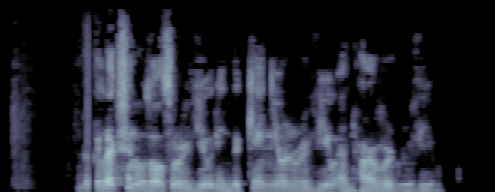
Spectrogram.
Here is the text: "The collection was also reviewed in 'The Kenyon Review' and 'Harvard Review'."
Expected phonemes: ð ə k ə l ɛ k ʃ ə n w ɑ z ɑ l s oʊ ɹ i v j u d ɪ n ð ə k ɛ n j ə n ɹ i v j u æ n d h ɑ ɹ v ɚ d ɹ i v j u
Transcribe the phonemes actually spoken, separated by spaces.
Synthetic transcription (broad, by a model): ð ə k ə l ɛ k ʃ ə n w ɑ z ɑ l s oʊ ɹ i v j u d ɪ n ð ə k ɛ n j ə n ɹ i v j u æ n d h ɑ ɹ v ɚ d ɹ i v j u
